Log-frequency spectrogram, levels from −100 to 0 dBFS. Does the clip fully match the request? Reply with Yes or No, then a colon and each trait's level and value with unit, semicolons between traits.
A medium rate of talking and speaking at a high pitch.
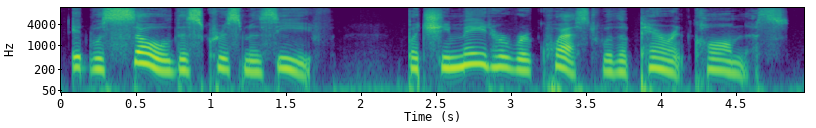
Yes: average, 170 wpm; high, 205 Hz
